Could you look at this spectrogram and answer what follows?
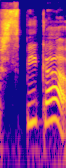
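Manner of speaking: sharp snap. Retelling snapping at visiting mom and brother: retelling snapping at someone. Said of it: "I snapped and I was like".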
